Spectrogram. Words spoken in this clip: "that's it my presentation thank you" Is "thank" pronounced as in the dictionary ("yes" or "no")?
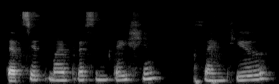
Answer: no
